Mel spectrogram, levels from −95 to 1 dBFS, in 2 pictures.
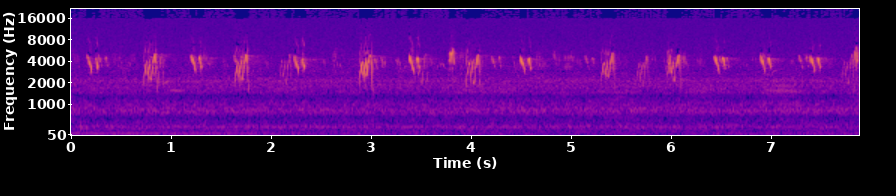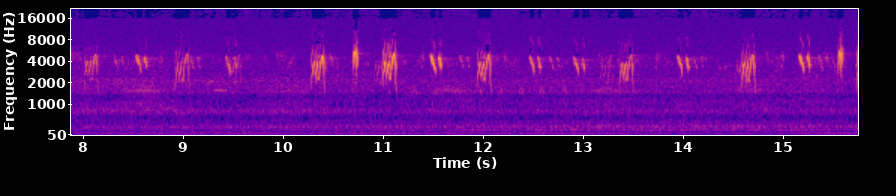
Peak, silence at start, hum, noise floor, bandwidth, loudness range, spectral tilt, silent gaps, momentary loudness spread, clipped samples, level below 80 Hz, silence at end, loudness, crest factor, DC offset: -4 dBFS; 0.15 s; none; -54 dBFS; over 20 kHz; 11 LU; 2.5 dB/octave; none; 18 LU; under 0.1%; -76 dBFS; 0.15 s; -26 LUFS; 26 dB; under 0.1%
